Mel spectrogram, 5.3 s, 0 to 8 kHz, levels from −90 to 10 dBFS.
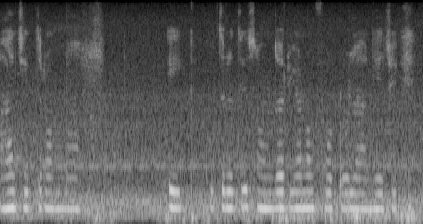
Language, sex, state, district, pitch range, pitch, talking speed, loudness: Gujarati, female, Gujarat, Valsad, 205-220 Hz, 215 Hz, 90 wpm, -16 LUFS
